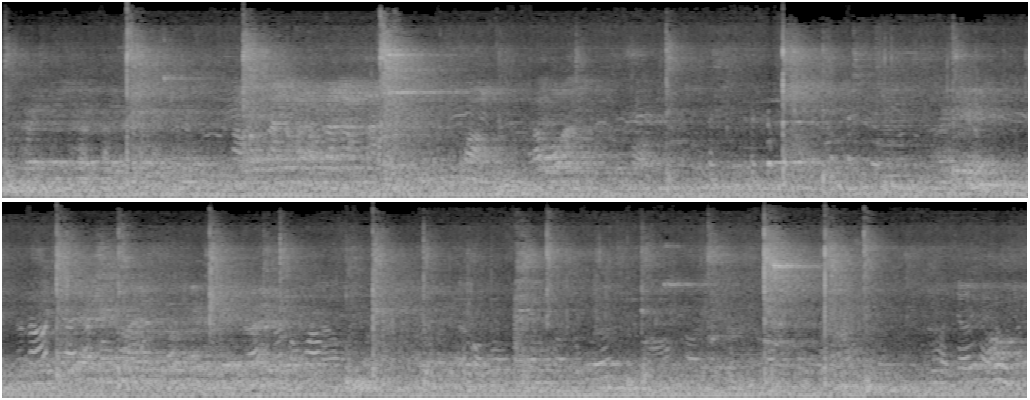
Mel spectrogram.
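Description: A large hall echoes with a steady rumble of play.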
